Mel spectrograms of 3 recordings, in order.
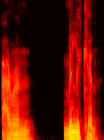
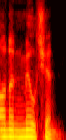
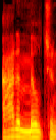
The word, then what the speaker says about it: Arnon Milchan: The producer, Aaron Millican. Who directed The Revenant? Arnon Milchan. Arnon Milchan, that's him.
